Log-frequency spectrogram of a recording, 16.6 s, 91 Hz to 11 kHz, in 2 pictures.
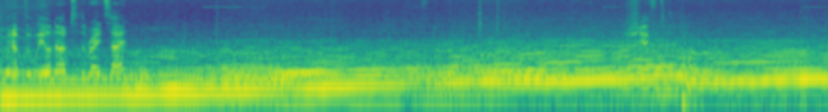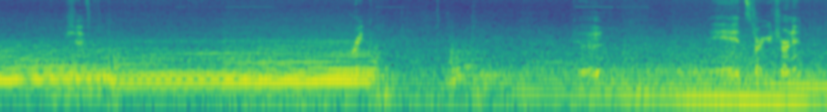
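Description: Ferrari 488 GTB being driven on a race track, its engine note rising through the gears with sharp shifts and throttle lifts, heard from inside the car under an instructor's continuous coaching.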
